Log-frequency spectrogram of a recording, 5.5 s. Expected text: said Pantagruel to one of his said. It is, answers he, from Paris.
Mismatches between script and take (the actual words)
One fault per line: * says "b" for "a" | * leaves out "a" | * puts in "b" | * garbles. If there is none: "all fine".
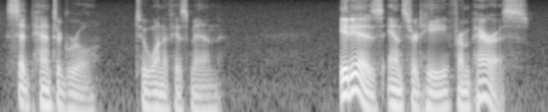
* says "men" for "said"
* says "answered" for "answers"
